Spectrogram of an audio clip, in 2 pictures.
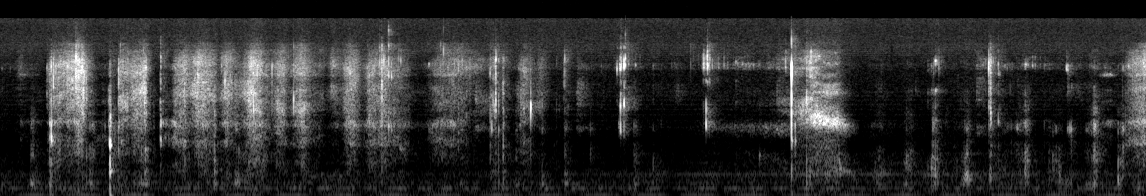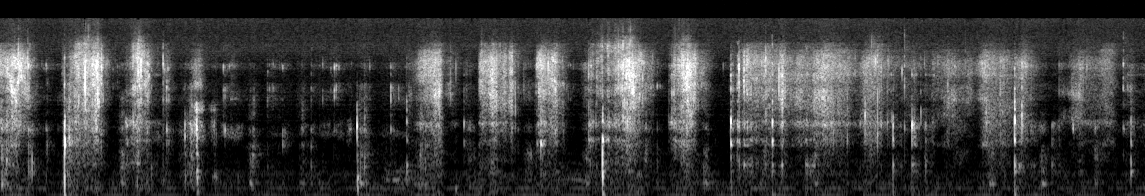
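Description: Quiet, close mouth sounds of chewing a wet chalk paste: irregular soft crunching and smacking, with a few sharper clicks as a spoon scoops from a glass bowl.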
